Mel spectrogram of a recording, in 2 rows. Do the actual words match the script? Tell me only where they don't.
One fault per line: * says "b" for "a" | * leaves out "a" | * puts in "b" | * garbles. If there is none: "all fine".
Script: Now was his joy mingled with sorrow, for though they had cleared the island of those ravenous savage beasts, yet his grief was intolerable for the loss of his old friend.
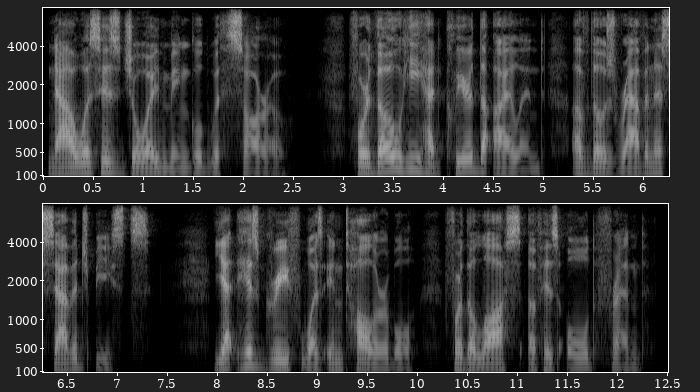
* says "he" for "they"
